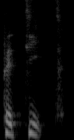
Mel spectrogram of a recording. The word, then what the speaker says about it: petite: When it is feminine, we pronounce the T at the end.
